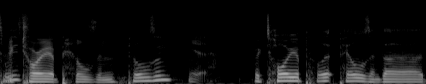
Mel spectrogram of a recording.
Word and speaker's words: Pilsen: How the hell do you pronounce that? Pleasant? It's Please? Victoria Pilsen.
